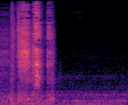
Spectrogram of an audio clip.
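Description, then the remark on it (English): A quick flurry of computer keyboard clacking, several sharp keystrokes bunched together, then a pause and one last faint tap. No one speaks. “I hear keys clacking. I hope that's what you're searching.”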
